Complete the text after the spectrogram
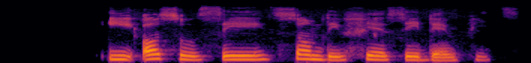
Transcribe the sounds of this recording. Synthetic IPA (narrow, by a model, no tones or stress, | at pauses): iʔɔsosesɔ̃mdefiɛsedɛ̃mfit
